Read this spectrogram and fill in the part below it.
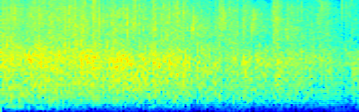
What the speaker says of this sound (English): So let's give them a round of applause.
